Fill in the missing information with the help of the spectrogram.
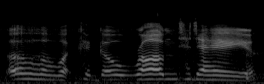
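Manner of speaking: slow, tired sigh of a line; weary blacksmith. Acted. Blacksmith rubbing his forehead, slow and weary. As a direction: drag it out like a fed-up smith. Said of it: "and he's just like".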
